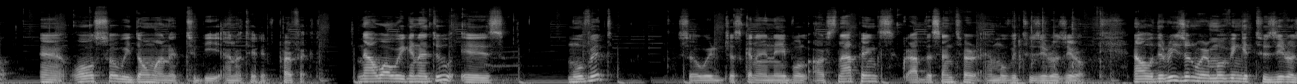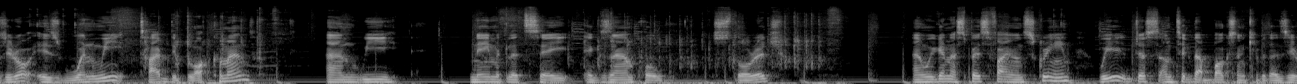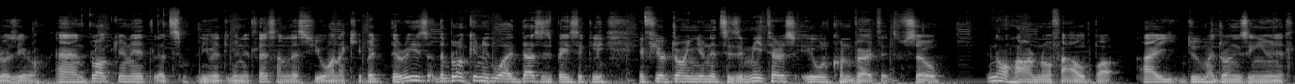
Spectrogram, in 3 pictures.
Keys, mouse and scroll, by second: 0.2 Escape, 0.6 click, 2.5 Escape, 3.0 scroll down 1, 4.1 click, 4.4 double click, 4.6-5.4 typing, 7.2 click, 9.6-10.6 typing, 11.2 scroll up 1, 12.1 middle click, 12.2-12.7 scroll down 1, 13.1 click, 13.5 double click, 14.0-15.5 typing, 18.4-21.5 typing, 23.4 click.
